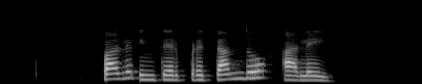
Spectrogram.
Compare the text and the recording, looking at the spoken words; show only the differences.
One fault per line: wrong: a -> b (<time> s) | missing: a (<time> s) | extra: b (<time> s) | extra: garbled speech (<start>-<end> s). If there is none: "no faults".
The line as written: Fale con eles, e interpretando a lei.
missing: con eles e (1.4 s)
